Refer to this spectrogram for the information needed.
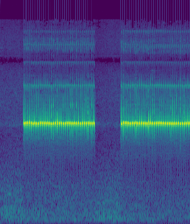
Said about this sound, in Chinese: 夏天晚上的公园，常可以听到它从地下发出声调单一而没有节奏，也不太好听的虫鸣声。这个声音的主人往往就是蝼蛄。我们来听听看它的声音吧。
